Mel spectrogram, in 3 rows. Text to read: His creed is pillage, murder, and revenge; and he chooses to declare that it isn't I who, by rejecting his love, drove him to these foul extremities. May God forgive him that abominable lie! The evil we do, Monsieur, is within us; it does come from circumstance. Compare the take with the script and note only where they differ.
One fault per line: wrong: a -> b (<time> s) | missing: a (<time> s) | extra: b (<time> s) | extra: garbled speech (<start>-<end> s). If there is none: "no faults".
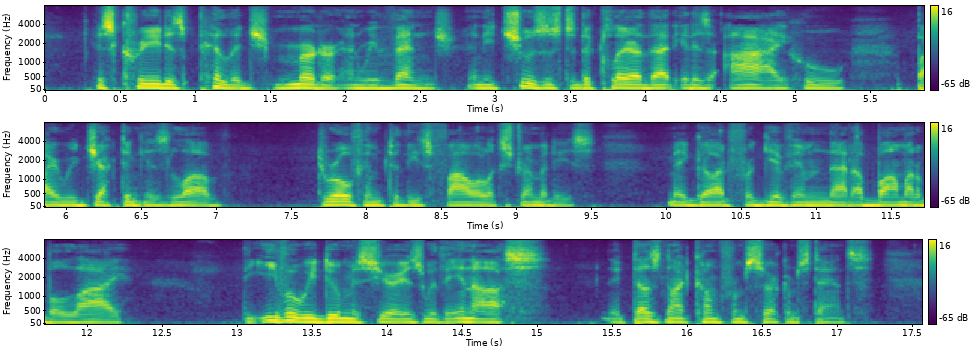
wrong: isn't -> is (4.3 s)
extra: not (15.8 s)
